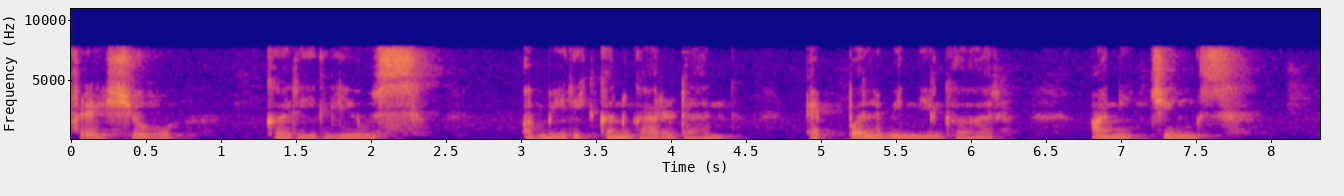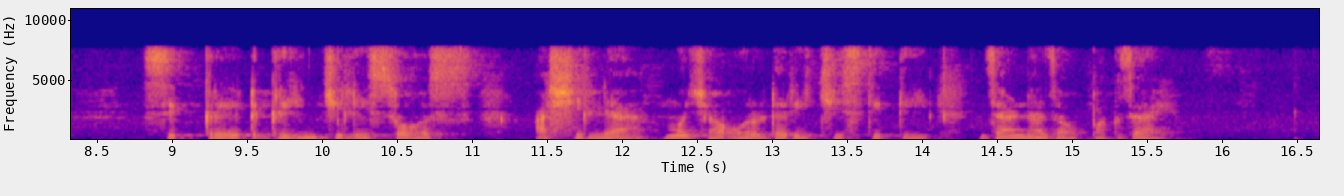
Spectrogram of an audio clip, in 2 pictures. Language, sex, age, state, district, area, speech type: Goan Konkani, female, 60+, Goa, Canacona, rural, read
